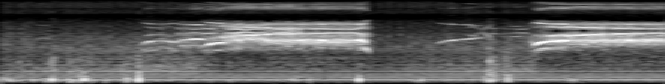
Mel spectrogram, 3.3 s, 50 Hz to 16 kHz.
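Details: Osprey at the Port Lincoln nest, fish delivery on the morning of 15 November 2019: two harsh, high whistled bursts with rising notes, a short thin upslur between, and light tapping noises.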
